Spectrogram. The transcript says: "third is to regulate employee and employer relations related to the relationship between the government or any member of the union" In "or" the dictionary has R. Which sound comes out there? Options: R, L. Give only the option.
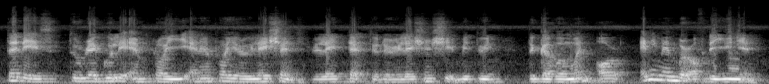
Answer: R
